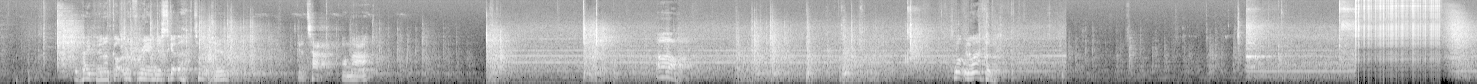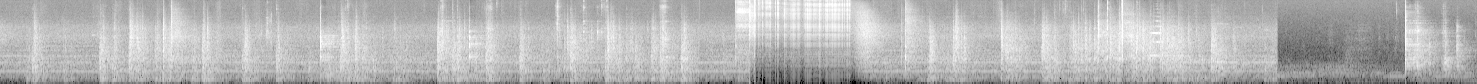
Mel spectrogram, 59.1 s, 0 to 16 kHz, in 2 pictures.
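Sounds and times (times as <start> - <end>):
steady tool hum: 25.5 - 38.3, 43.4 - 51.0
crackling and clicking: 44.2 - 46.7.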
